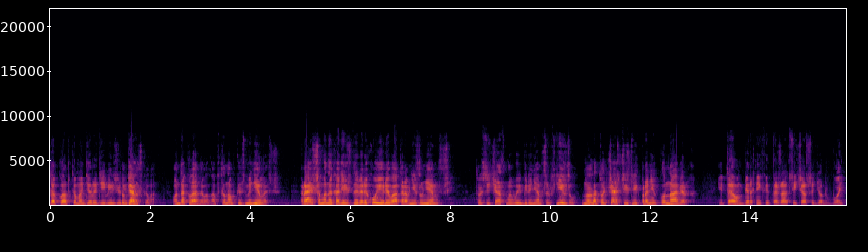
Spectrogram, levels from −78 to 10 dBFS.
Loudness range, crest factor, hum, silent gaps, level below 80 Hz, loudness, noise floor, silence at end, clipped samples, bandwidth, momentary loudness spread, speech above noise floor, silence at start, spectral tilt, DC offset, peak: 5 LU; 20 dB; none; none; -68 dBFS; -24 LUFS; -56 dBFS; 0.05 s; under 0.1%; 8.6 kHz; 14 LU; 32 dB; 0 s; -5.5 dB/octave; under 0.1%; -4 dBFS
